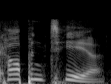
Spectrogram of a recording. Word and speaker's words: Carpentier: He was a long-time Skip Barber instructor, and I saw him this morning, and he corrected us on the pronunciation of his name. Okay. Carpentier. Carpentier was coined by Gerardo Bonilla, who's one of his long-time schoolmates, if you like, or teacher mates at the Skip Barber Racing School.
